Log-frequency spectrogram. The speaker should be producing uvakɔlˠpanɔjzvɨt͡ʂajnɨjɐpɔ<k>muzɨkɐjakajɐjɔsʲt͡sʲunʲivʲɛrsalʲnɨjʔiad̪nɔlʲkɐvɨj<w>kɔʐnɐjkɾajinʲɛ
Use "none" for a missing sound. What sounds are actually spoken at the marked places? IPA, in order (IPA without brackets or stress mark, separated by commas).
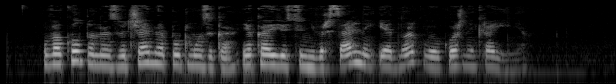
p, w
